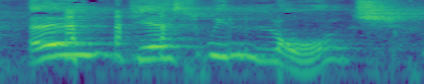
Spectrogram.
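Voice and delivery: fake, put-on British accent, pitched way up. Showing how the word is said in british, in a put-on british accent. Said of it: "Cuando intento hablar británico, tengo que poner la postura física".

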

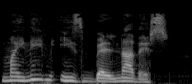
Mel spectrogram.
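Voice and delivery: put-on slow Spanish-accented English. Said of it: "le sale un acento español, sobre todo al pronunciar su apellido".

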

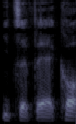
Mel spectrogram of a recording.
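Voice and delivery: plain

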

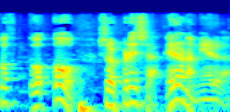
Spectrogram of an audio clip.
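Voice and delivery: sarcastic mock surprise. Chatting about shows watched on Netflix, ironic. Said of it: "Era ironía".

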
